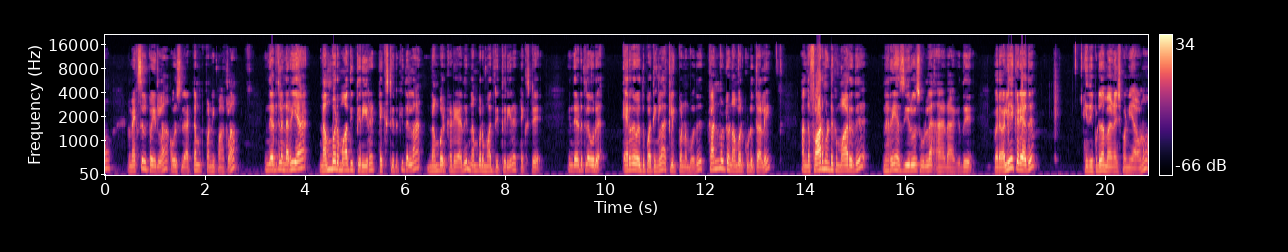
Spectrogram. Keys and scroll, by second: 0.0 Escape.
